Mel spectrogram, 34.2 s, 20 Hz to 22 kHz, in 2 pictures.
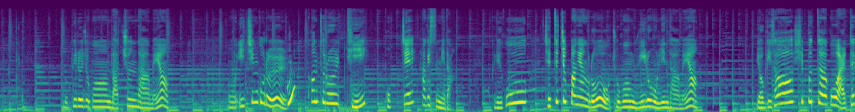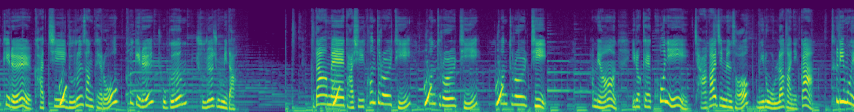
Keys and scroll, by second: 7.2 super+d, 25.0 super+d, 26.2 super+d, 27.7 super+d.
